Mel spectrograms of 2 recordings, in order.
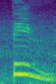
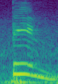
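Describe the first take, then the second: The two takes are said the same way.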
